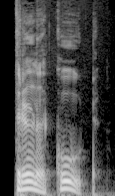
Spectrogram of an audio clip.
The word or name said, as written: तृण-कूट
